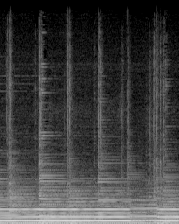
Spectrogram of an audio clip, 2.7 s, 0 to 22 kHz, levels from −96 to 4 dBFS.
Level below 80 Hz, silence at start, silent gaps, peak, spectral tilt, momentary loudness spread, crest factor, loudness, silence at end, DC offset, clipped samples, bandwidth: -44 dBFS; 0 s; none; -4 dBFS; -6.5 dB/octave; 4 LU; 12 dB; -15 LUFS; 0 s; under 0.1%; under 0.1%; 16.5 kHz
